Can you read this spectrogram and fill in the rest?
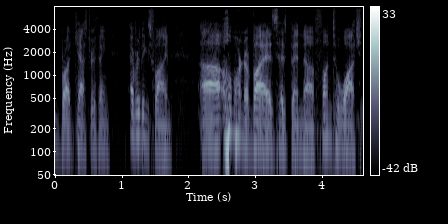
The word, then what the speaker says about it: Narváez: You could have a kind of a budding guy in Omar Narváez, whose name, by the way, is pronounced differently by everybody who gets to pronounce it. Some people put the R after the V where it actually is, kind of like a Brett Favre situation.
